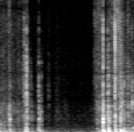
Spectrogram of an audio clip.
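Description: A plastic DVD case being handled: a few light clicks, a short pause, then a flurry of clicks and rustling near the end.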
